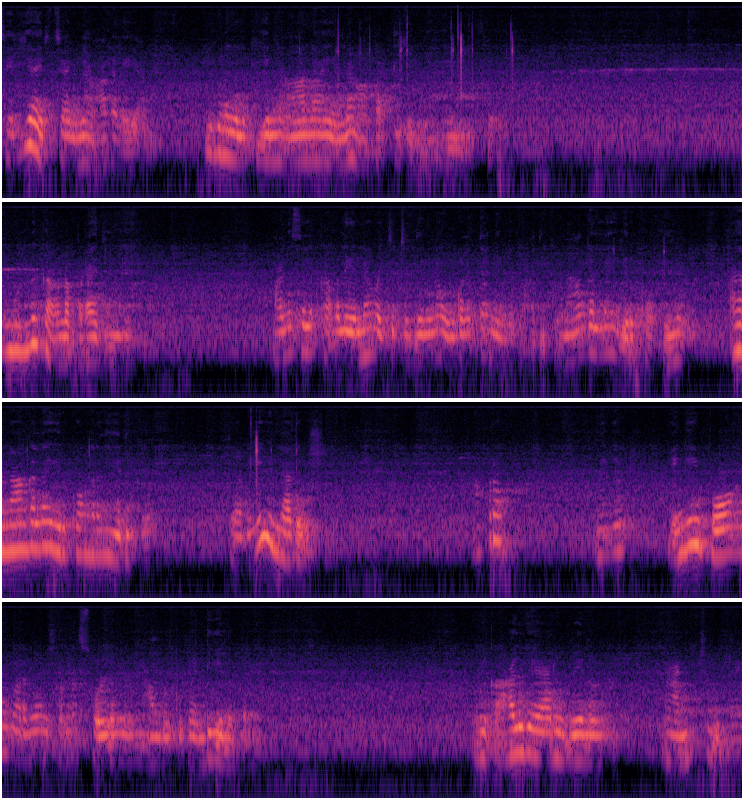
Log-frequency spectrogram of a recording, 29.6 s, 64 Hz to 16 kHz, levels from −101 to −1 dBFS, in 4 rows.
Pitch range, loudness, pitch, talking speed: 195-280 Hz, -39 LUFS, 220 Hz, 85 wpm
